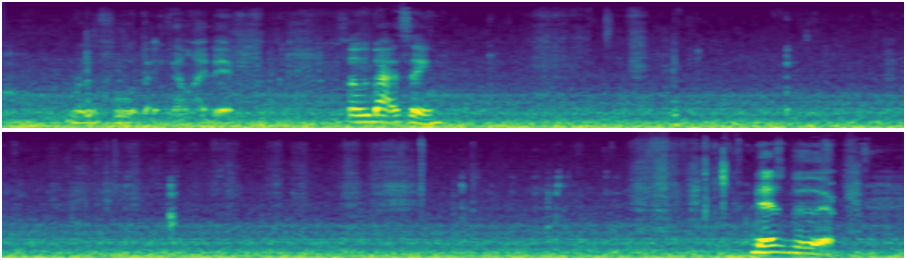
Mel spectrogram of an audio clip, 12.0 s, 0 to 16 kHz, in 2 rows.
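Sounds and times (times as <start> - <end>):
car engine running: 0.0 - 12.0
plastic fork scraping container: 10.1 - 11.8.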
